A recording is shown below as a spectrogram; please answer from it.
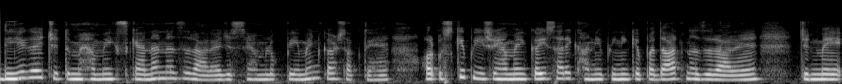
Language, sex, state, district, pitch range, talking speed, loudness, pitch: Hindi, female, Uttar Pradesh, Hamirpur, 235-255 Hz, 230 wpm, -16 LUFS, 245 Hz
